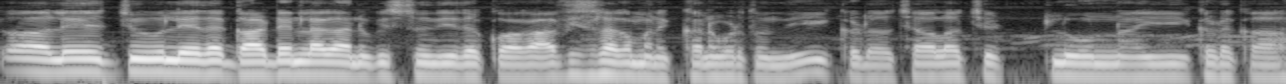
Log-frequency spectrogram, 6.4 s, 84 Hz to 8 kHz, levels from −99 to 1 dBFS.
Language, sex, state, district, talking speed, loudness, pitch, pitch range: Telugu, male, Andhra Pradesh, Annamaya, 150 wpm, -16 LUFS, 130 Hz, 125-145 Hz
